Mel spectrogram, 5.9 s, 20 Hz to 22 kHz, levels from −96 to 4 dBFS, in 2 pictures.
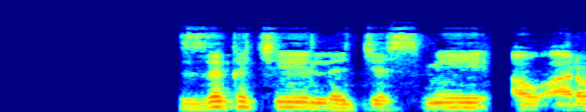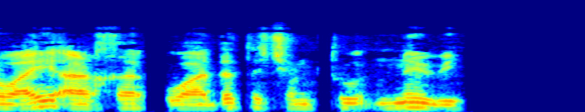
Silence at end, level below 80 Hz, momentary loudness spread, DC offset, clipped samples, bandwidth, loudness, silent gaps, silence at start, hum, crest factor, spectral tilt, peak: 0.65 s; -70 dBFS; 10 LU; under 0.1%; under 0.1%; 9.4 kHz; -23 LUFS; 2.48-2.55 s, 3.69-3.75 s; 0.9 s; none; 20 dB; -4 dB/octave; -4 dBFS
